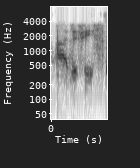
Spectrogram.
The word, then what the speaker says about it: Agefis: Non mi ricordo mai, dove devo correttamente mettere l'accento. Agefis o Agefis? Agefis, giusto? L'associazione dei geometri fiscali. – Non c'è un accento predisposto perché è un acronimo di associazione geometri fiscalisti. Noi diciamo Agefis.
